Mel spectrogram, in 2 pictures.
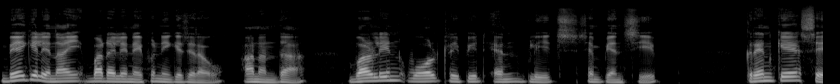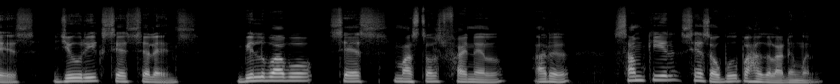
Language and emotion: Bodo, neutral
